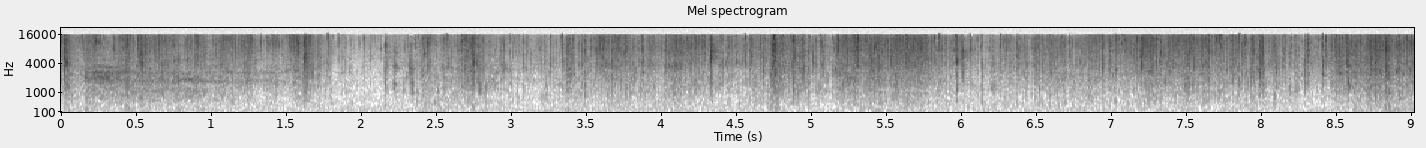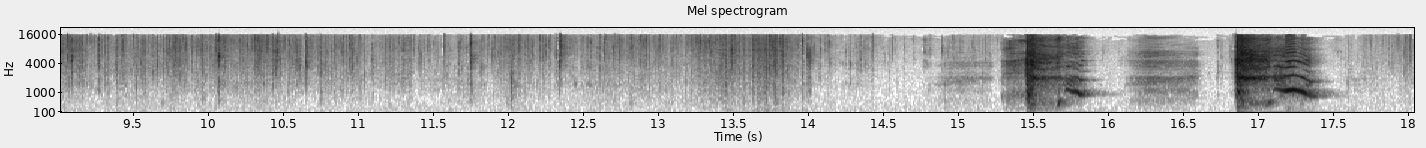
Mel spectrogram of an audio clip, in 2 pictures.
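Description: Faint crinkling and rustling of plastic gloves and aluminium foil as roast chicken is pulled apart by hand, then two loud short coughs near the end, about a second and a half apart.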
